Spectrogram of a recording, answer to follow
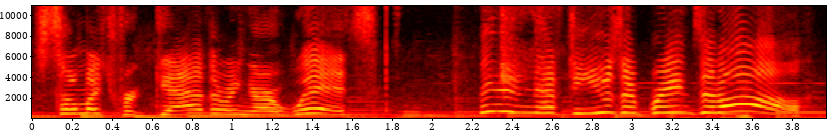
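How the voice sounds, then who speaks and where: Tiny floating fairy companion for a game: childlike, squeaky, very animated, excitable, music underneath. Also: female voice, normal speed. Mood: puzzled, let down. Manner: exclaiming, speaks of self in third person. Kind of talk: video game voice acting. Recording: loud background music.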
